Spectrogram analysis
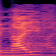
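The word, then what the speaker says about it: knife: silent तो समझो य नाइफ के एन आई ए के साइलेंट नाइ याने चाकू अंग्रेजी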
